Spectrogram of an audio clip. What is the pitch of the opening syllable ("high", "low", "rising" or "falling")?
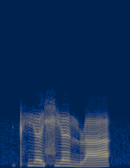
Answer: falling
